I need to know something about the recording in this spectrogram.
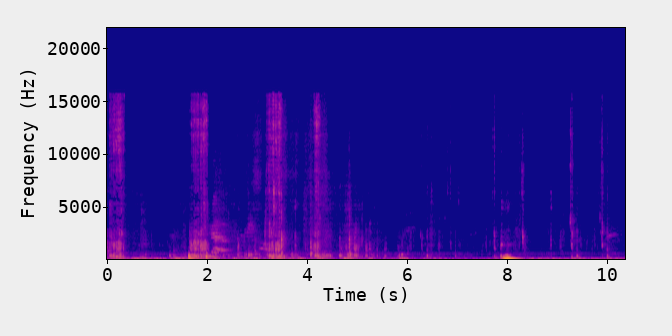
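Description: A man sipping perry from a glass and working it around his mouth: a series of short wet slurps and swishes over the first five seconds. Near the end comes a short appreciative hummed "mm".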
